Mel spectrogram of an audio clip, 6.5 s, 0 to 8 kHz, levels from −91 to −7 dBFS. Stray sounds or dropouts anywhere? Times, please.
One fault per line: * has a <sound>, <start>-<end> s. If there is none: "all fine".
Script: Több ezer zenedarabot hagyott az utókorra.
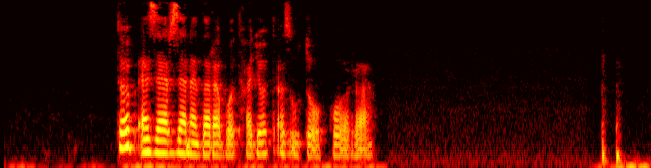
all fine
